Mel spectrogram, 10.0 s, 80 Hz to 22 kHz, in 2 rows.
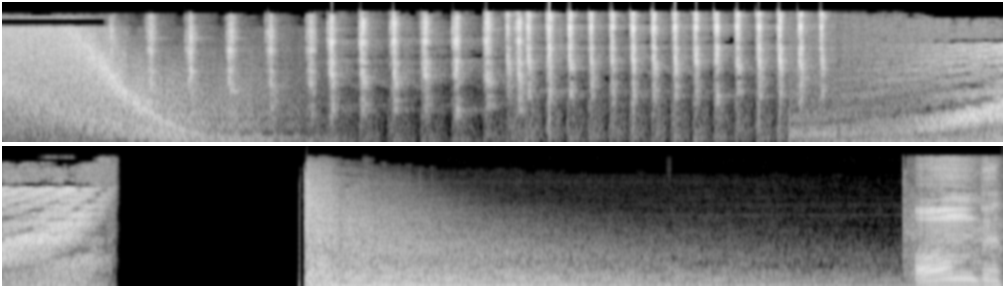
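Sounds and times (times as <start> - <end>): clock ticking: 0.8 - 4.1
falling whoosh: 4.0 - 5.6.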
